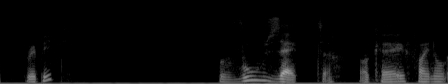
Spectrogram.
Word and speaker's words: vous êtes: So this small link between the S and the E, so you get vous êtes. Repeat. Vous êtes.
